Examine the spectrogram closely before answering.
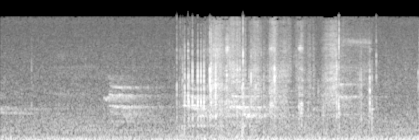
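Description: Hunting hounds baying in the distance on a swamp rabbit's trail, one drawn-out bawl near the start. Dry brush and leaves then crackle and snap loudly for about three seconds as someone pushes through the thicket.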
